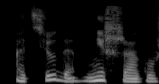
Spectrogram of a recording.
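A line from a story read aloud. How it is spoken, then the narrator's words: Whisper. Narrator (Russian): шепнул мне Бура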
